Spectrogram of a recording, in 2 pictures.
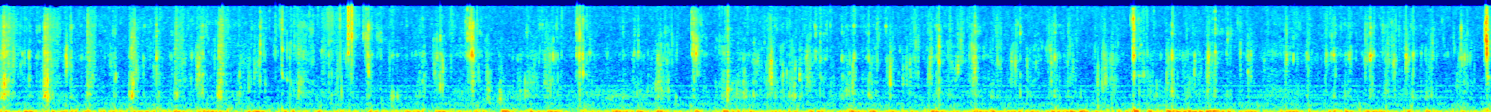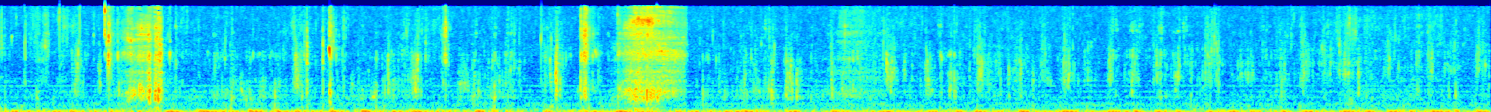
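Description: Close-miked chewing of thick, chewy Chinese glass noodles in soy-braised chicken sauce: steady wet mouth sounds full of small clicks, with two louder slurps about halfway through.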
